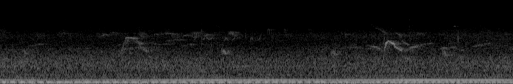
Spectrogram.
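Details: Red-tailed bumblebee, a female Bombus lapidarius, in the Disselmersch nature reserve on an April afternoon in 2018; a continuous low buzzing drone runs throughout beneath high twittering birdsong, captured with a Panasonic Lumix GH5.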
